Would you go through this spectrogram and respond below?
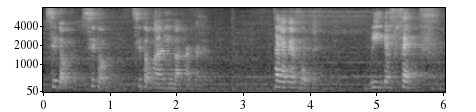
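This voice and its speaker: A woman's voice: lowish voice, unhurried, music in the background, natural voice, low-quality recording. A woman with a Jamaican accent playing a jealous, hot-tempered young woman who barks curt orders in patois. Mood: cold. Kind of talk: low-budget patois drama.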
